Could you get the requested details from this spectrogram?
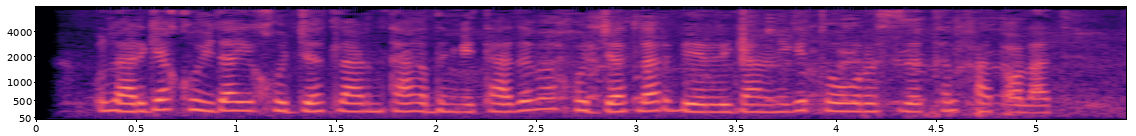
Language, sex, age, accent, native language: Uzbek, female, 19-29, Jizzax, Uzbek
